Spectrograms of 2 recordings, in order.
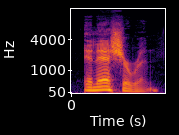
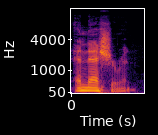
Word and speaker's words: Inisherin: The Banshees of Inisherin, and I have no idea if I'm pronouncing that right. – Yes. – The Banshees of Inisherin, that's it, Inisherin, Inisherin, took in $28 million at the box office.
